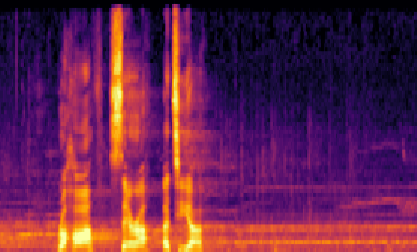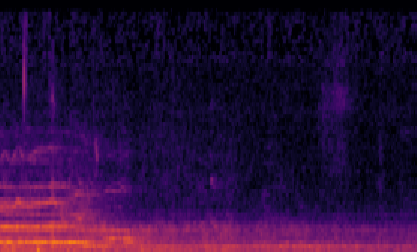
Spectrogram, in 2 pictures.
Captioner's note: cheering and applause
